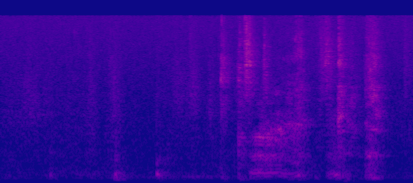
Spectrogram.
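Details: Doberman puppy Dartanian and corgi Vaida playing rough indoors; short low growling bursts and snarls come irregularly, grouping more densely in the second half, with scuffling between them.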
